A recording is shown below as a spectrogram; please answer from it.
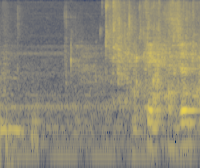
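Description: Water being poured from a plastic pitcher into a drinking glass, starting suddenly about a second in.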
